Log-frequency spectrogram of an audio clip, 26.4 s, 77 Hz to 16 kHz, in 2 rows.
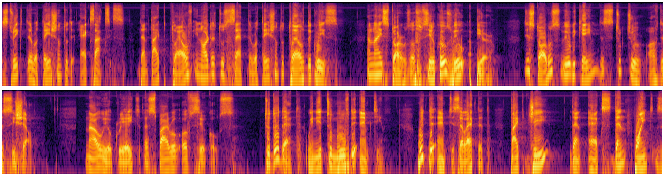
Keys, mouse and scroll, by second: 7.7-12.3 middle drag, 16.2-22.6 middle drag, 22.6 g.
